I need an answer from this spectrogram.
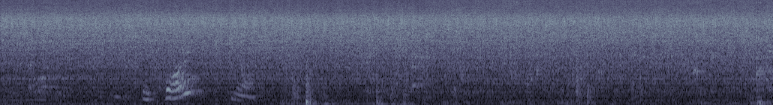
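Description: Chicken cutlet strips sizzling steadily in hot olive oil in a frying pan.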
